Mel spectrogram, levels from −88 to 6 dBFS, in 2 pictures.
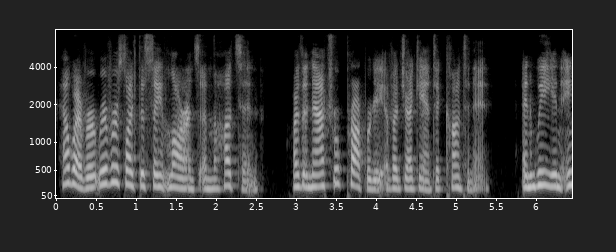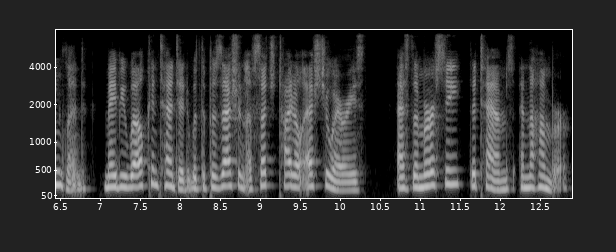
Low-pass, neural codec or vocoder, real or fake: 7.2 kHz; vocoder, 44.1 kHz, 128 mel bands, Pupu-Vocoder; fake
